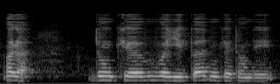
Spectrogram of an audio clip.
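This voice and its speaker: A man's voice: sits high, little pitch movement, measured pace. A teenage boy explaining console steps in a tutorial, speaking hesitantly with many fillers. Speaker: gaming tutorial maker. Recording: echoey room, faint noise.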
